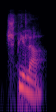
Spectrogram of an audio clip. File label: "spieler", Indian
